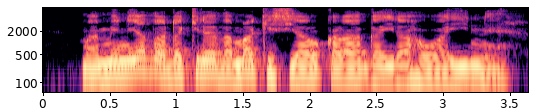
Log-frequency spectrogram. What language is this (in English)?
Kikuyu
